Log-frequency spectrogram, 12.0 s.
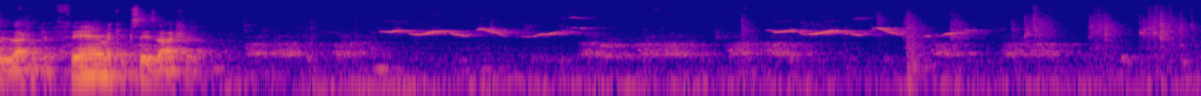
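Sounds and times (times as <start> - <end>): songbird singing: 3.8 - 6.1, 7.6 - 10.0.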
